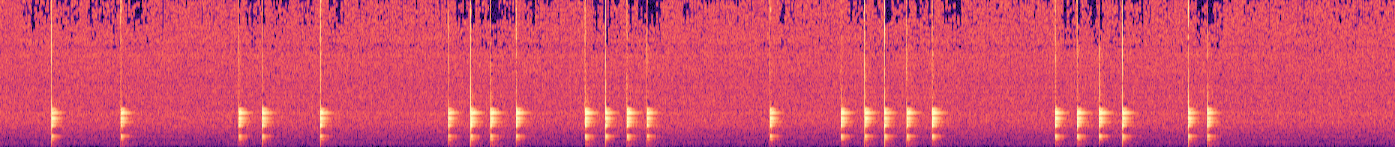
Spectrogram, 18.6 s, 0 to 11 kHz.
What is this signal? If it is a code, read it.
Tap code, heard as taps on a metal pipe, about 3 knocks a second. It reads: AFTER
